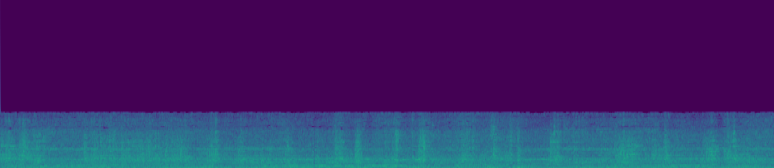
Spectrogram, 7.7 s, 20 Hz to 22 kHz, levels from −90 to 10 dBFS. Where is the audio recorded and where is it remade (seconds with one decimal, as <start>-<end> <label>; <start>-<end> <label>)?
0.0-3.2 recorded; 3.2-5.3 remade; 5.3-7.7 recorded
